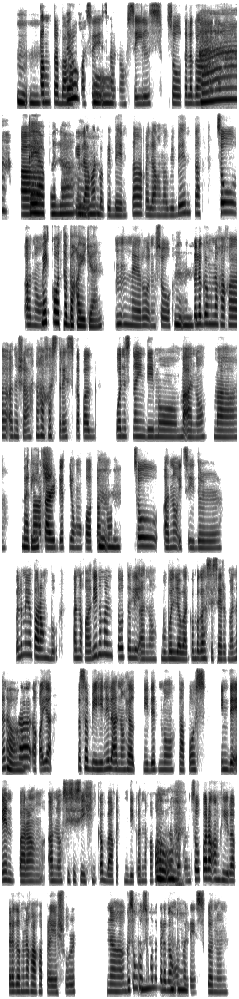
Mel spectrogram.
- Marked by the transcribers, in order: other background noise
- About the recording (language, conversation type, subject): Filipino, podcast, Paano mo nalaman kung kailangan mo nang umalis sa trabaho?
